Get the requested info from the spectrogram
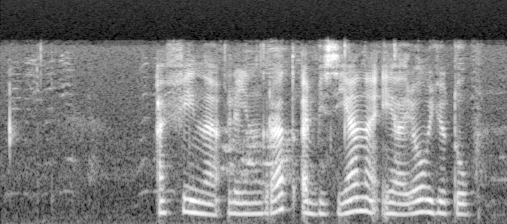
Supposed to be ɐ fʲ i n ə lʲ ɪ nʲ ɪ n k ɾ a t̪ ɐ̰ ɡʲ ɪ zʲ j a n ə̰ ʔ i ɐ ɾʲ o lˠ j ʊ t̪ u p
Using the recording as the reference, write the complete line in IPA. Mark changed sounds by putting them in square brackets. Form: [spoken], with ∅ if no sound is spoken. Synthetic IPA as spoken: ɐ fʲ i n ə lʲ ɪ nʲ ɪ n [ɡ] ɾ a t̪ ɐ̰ [bʲ] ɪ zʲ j a n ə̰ ʔ i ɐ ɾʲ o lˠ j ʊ t̪ u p

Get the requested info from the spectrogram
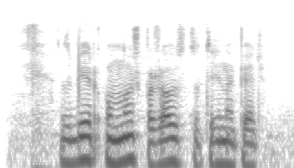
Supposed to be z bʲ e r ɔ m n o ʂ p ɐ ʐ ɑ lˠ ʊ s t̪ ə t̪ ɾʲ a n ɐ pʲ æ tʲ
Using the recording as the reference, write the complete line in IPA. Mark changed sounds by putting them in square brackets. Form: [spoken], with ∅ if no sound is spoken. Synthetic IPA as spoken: z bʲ e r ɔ m n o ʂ p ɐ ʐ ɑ lˠ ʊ s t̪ ə t̪ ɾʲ [i] n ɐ pʲ æ tʲ

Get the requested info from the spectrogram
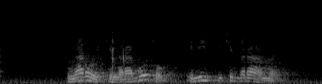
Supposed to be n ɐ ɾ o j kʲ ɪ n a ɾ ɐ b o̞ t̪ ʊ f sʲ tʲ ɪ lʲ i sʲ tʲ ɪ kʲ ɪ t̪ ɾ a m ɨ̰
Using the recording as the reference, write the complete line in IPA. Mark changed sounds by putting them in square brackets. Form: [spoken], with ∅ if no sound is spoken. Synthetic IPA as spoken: n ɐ ɾ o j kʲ ɪ n [ə] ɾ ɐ b o̞ t̪ ʊ f sʲ tʲ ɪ lʲ i sʲ tʲ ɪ kʲ ɪ [d̪] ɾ a m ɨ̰

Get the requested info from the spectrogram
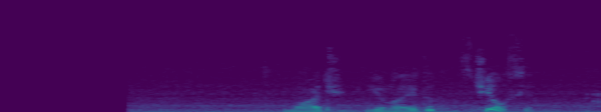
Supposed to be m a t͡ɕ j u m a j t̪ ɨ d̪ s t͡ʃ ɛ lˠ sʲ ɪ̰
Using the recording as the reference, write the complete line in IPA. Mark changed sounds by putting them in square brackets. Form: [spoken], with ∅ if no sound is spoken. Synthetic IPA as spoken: m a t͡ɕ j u [n] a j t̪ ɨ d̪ s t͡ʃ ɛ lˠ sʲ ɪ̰

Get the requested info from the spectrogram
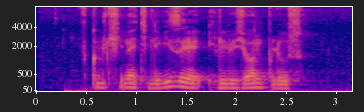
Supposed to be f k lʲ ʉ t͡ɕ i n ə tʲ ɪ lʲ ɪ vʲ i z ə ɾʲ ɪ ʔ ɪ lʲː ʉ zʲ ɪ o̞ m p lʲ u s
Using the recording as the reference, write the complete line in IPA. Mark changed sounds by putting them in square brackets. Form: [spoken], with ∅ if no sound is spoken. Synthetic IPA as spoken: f k lʲ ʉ t͡ɕ i n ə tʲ ɪ lʲ ɪ vʲ i z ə ɾʲ ɪ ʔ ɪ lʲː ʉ zʲ ɪ o̞ [n] p lʲ u s

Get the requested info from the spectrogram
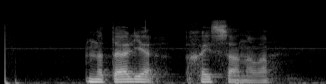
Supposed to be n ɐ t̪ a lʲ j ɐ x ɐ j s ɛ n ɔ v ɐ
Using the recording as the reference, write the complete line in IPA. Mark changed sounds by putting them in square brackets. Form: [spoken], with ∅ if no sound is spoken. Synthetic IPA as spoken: n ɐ t̪ a lʲ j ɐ x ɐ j s [a] n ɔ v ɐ

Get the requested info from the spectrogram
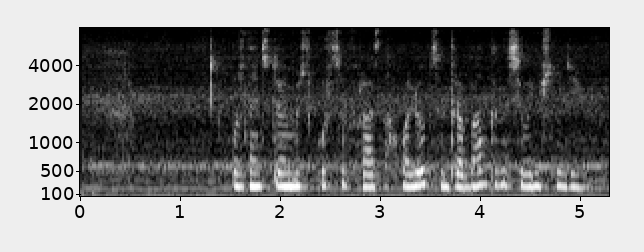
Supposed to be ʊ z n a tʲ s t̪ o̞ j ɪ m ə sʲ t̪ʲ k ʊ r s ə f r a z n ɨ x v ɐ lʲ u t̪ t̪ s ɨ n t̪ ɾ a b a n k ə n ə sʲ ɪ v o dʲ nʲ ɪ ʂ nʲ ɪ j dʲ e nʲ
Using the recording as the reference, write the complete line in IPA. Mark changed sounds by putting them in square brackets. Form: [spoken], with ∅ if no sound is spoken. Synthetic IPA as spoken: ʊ z n a tʲ s t̪ o̞ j ɪ m ə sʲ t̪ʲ k [u] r s ə f r a z n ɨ x v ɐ lʲ u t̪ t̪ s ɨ n t̪ ɾ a b a n k ə n ə sʲ ɪ v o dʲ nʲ ɪ ʂ nʲ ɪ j dʲ e nʲ

